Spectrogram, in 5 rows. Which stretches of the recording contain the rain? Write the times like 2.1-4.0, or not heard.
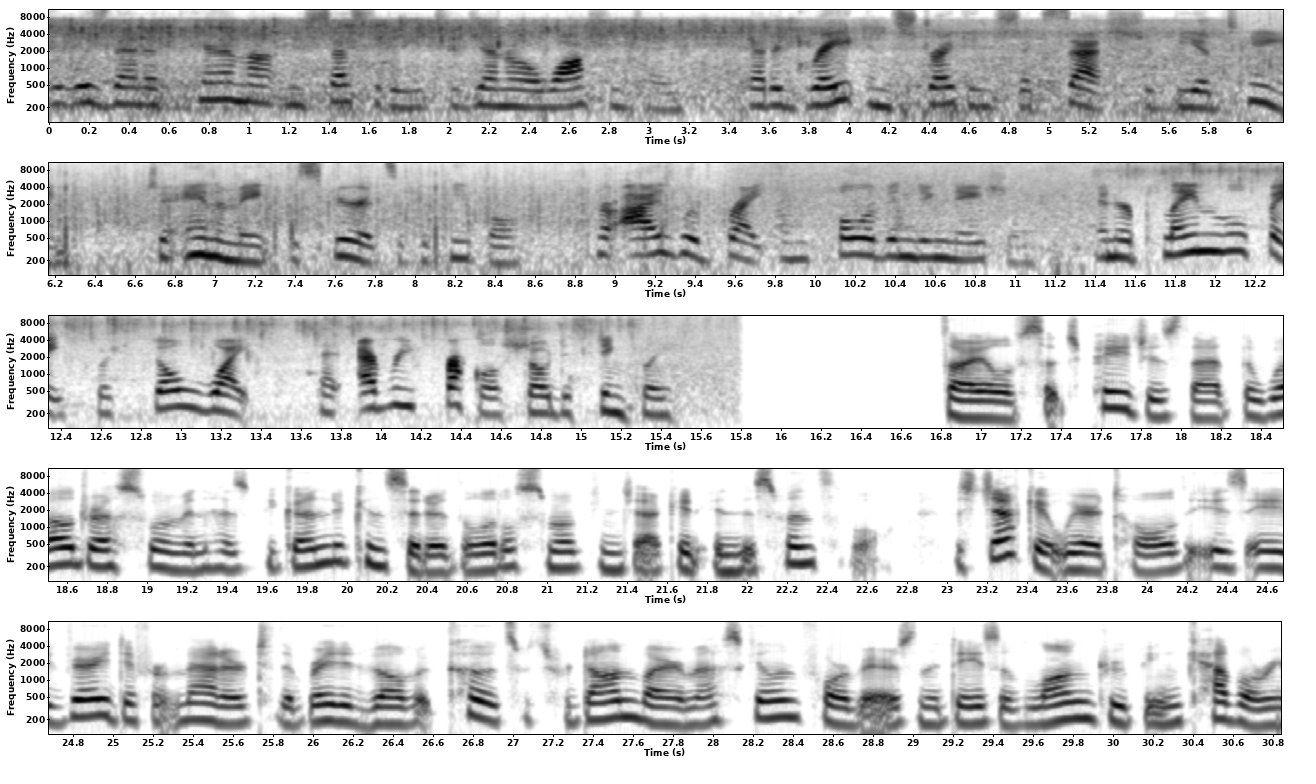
0.0-15.8.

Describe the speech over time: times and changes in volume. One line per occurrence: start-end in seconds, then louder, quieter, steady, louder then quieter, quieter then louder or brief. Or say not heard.
0.0-15.5 steady
16.8-30.7 steady.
